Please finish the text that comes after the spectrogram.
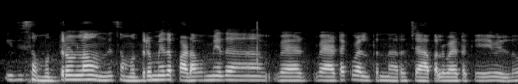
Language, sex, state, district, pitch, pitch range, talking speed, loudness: Telugu, female, Andhra Pradesh, Manyam, 190 Hz, 175-200 Hz, 160 wpm, -17 LUFS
